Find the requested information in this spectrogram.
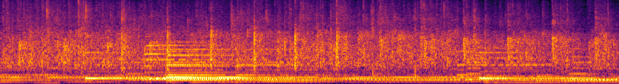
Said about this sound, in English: Clap your hands if you're thankful for the word this morning.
